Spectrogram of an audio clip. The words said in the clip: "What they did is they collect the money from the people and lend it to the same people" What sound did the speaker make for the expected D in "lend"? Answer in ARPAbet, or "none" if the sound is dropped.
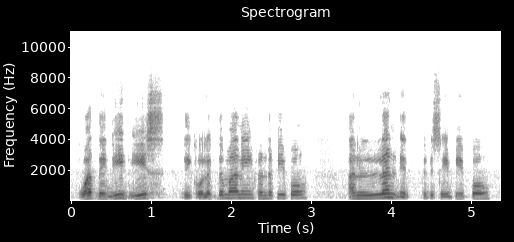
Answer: none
